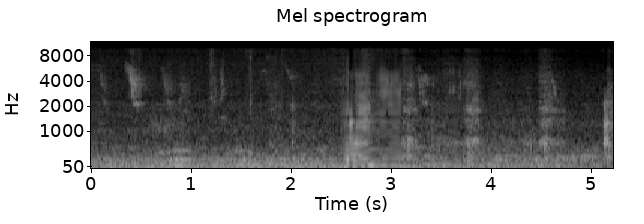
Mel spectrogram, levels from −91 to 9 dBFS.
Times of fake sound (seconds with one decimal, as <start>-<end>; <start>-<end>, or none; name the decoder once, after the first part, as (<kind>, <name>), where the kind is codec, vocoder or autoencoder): 2.5-3.1 (vocoder, BigVGAN v2)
